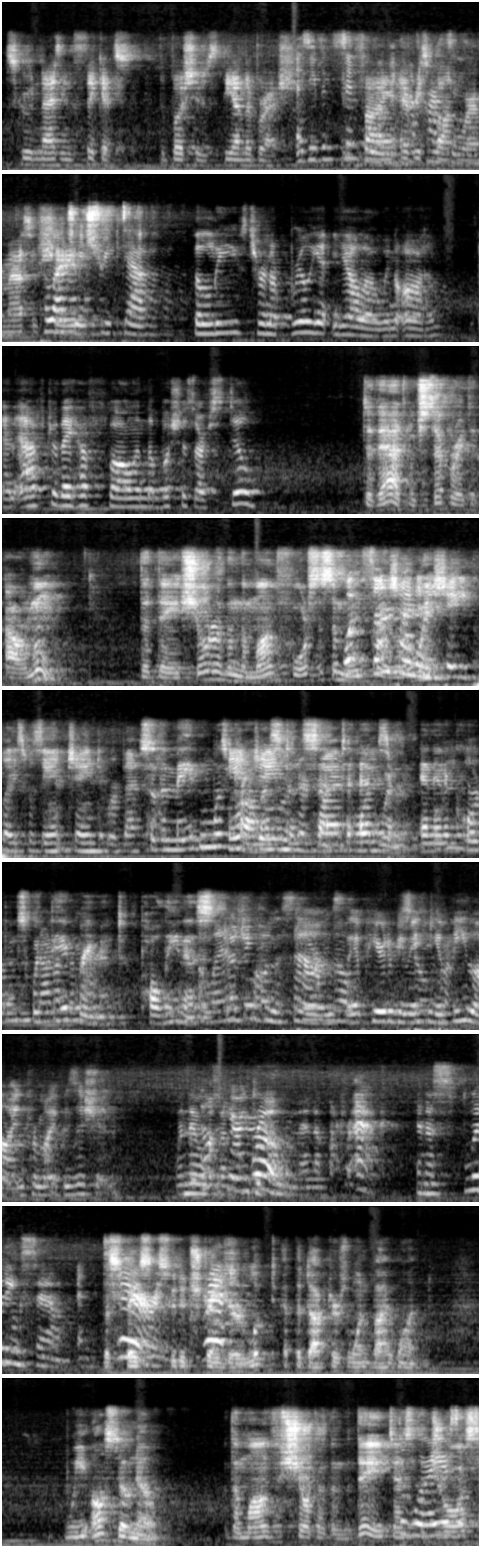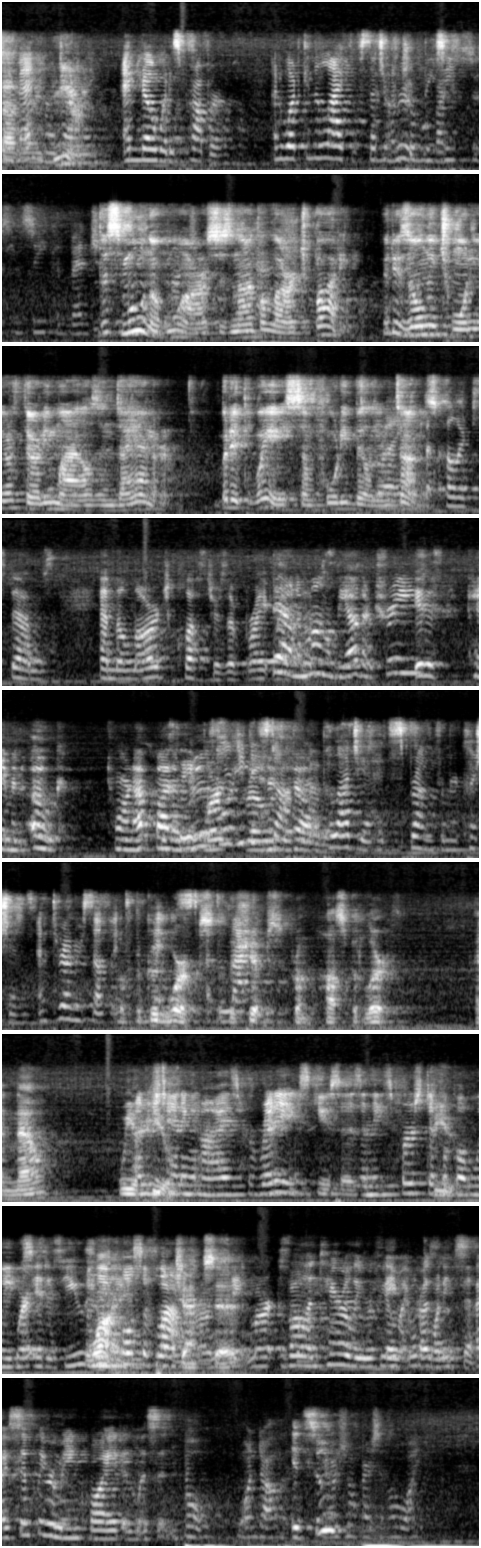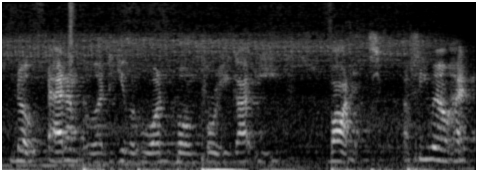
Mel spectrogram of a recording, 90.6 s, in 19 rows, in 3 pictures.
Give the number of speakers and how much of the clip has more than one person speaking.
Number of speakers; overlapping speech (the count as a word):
ten, about 36%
